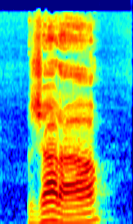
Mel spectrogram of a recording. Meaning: 1. to run (to move quickly on two feet) 2. to run (to move quickly as a river), to flow 3. to blow (wind) 4. to take place, to happen 5. to make flow 6. to implement, to enforce
- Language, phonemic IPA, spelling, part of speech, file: Arabic, /d͡ʒa.raː/, جرى, verb, Ar-جرى.ogg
